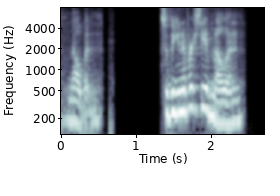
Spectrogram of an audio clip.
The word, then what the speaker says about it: Melbourne: So according to the University of Melbourne, I said it wrong, Melbourne.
